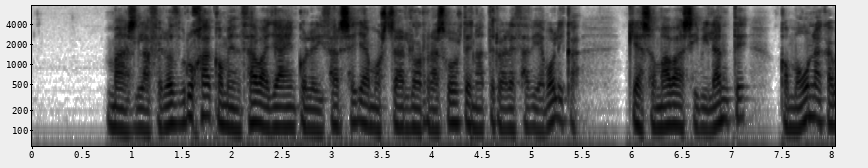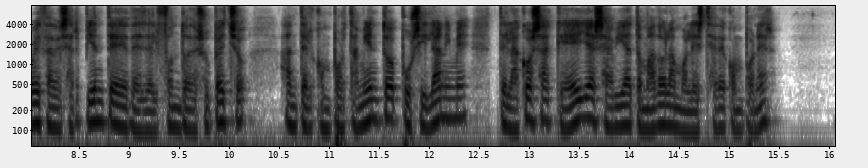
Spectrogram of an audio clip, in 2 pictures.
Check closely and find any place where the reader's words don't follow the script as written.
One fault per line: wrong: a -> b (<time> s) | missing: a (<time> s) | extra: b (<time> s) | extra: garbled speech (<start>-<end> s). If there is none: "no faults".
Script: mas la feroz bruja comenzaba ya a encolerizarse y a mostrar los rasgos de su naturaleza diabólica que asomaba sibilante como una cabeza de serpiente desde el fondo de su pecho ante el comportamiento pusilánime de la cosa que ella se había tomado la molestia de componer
missing: su (4.4 s)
